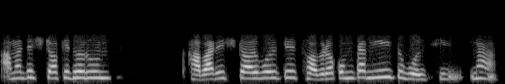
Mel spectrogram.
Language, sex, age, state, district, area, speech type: Bengali, female, 45-60, West Bengal, Jhargram, rural, conversation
